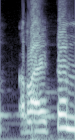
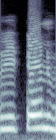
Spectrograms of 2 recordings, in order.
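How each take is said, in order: First: The first vowel sounds like 'eye', ending '-ten'. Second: The first vowel is short 'ih', ending '-ten'. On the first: The speaker calls it wrong. "ऐसे राइटेन नहीं होता है" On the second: The speaker calls it right. "कोई कोई रिटेन भी कह देते हैं"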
